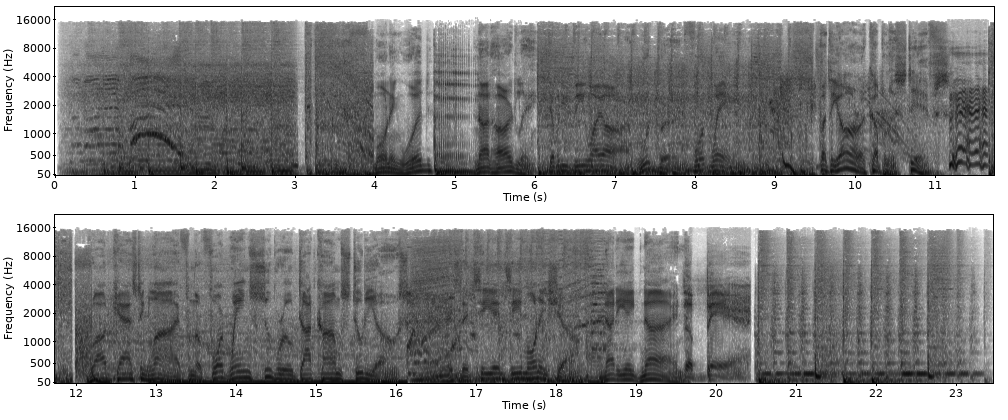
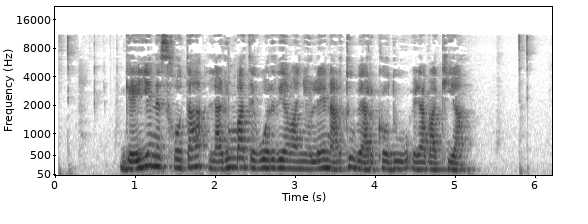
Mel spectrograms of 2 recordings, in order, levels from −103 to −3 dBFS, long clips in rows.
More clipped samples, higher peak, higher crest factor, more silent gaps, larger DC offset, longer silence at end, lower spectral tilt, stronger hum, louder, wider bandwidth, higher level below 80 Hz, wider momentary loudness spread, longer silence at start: neither; first, 0 dBFS vs -10 dBFS; about the same, 12 dB vs 16 dB; neither; neither; second, 0.05 s vs 0.4 s; about the same, -4 dB/octave vs -4.5 dB/octave; neither; first, -13 LUFS vs -25 LUFS; first, 16 kHz vs 11.5 kHz; first, -18 dBFS vs -62 dBFS; second, 4 LU vs 20 LU; about the same, 0.1 s vs 0.15 s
